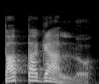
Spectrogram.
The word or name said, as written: pappagallo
